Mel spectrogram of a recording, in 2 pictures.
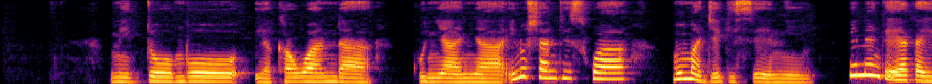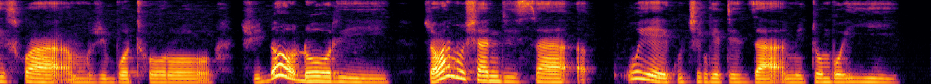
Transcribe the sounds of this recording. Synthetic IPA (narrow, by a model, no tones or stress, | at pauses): mito̞mbo̞jakʰawanda | kuɲaɲaʔḭno̞ʃandiswa | mumad͡ʒekiseni | ine̞ŋɡe̞jakaiswa̰muʐibʱo̞tʰo̞ɾo | ʐ̥iɗoɗo̞ri | ʐ̥aʋano̞ʃandisa | uje̞kut͡ʃe̞ŋɡe̞te̞d͡za̰mito̞mbo̞iːji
